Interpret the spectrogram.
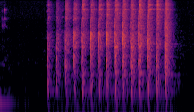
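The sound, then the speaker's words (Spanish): A rapid, steady run of about a dozen loud knocks on a door by a Jehovah's Witness, evenly spaced and insistent, following a moment of quiet low hum, with no voices. “¿ha visto la gente cagona que le toca la puerta, el, testigo de Jehová, y se escucha, ¿no?”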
